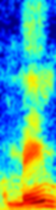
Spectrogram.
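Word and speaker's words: mame: heavy so there's there's main bonsai which are pots you can basically hold in your hand that's spelled m-a-m-e main bonsai very small and they've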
